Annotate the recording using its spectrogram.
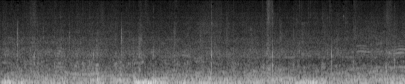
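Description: Outdoor pedestrian street ambience: passers-by's voices in the background, scattered footstep clicks and an uneven low rumble, loudest about three seconds in.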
